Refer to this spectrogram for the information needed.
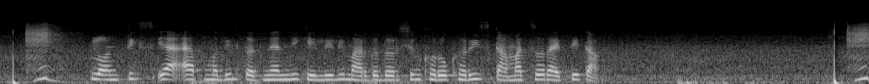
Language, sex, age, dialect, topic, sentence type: Marathi, female, 25-30, Varhadi, agriculture, question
